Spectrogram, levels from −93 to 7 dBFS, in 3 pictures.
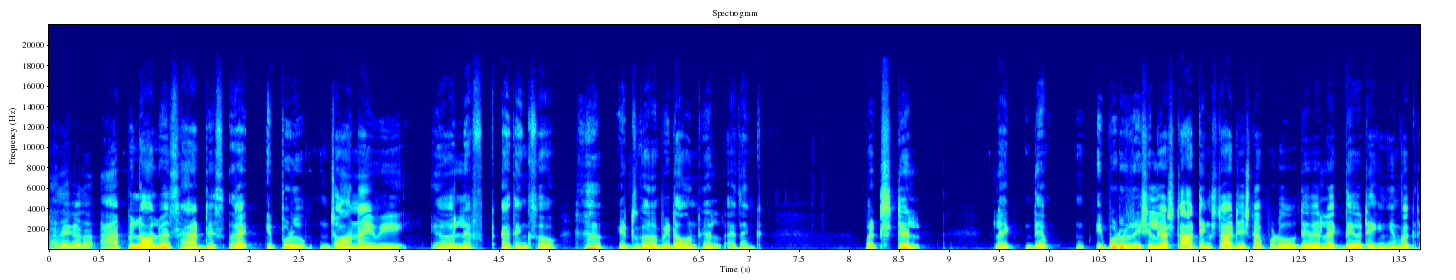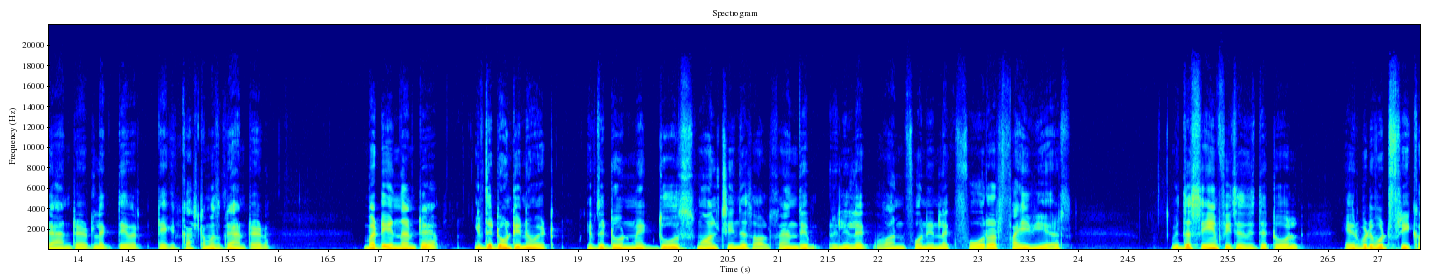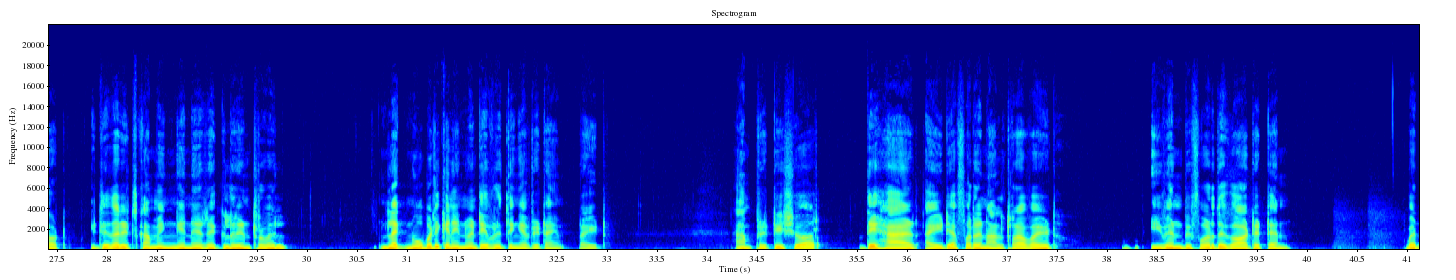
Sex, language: male, Telugu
